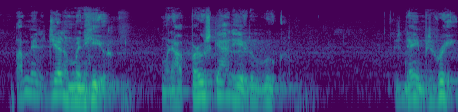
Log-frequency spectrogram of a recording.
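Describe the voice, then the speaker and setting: Somewhat breathy speech in an American accent, with lively intonation, a moderate pace, long, frequent pauses, and audible room echo. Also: man, fairly high pitch for a man. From Oakland, California. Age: 60s. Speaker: former prisoner in a reentry program. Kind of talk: interview on stage. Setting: benefit dinner, stage with audience.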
